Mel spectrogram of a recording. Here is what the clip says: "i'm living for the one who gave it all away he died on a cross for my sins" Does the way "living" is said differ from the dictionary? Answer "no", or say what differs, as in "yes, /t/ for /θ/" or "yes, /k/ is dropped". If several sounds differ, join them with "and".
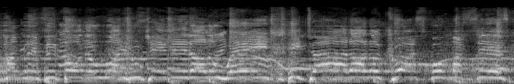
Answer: yes, /b/ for /v/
